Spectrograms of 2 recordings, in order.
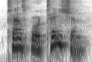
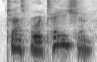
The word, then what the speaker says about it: transportation: 다음 transportation. 제2강세가 trans에 있고 제1강세가 tation에 있어요. 그래서 강, 중, 최고강, 약 이렇게 오르내림이 있습니다. transportation.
